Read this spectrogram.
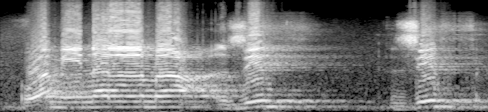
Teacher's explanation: Itu agak tertahan semua nih. Zi lepas ya, sifatnya adalah lawan lawan syiddah ya, berarti rokhwah.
